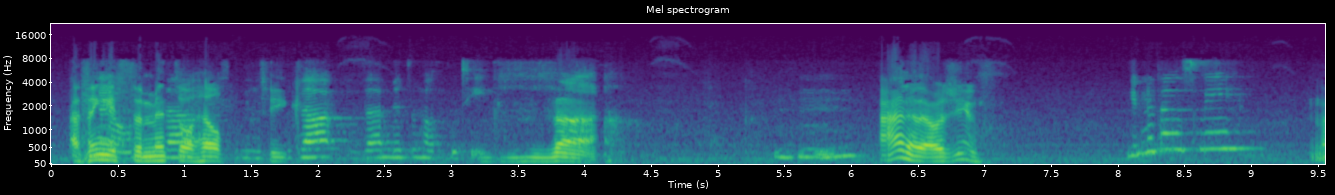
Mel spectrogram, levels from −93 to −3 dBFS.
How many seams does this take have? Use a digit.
0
